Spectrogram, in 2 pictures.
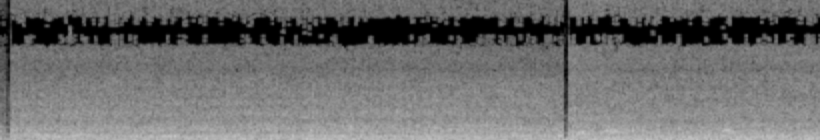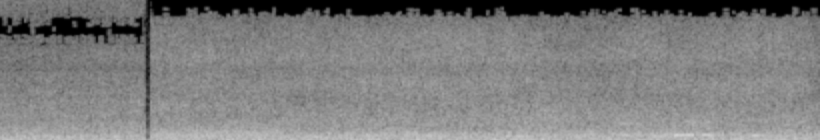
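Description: Trevi Fountain's cascades pouring into its basin: a steady rush of splashing water.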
